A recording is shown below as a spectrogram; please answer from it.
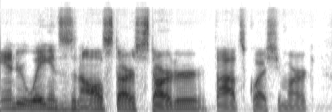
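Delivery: normal talking voice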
